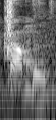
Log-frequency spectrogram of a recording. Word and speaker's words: Camus: kamu ya atau Albert chamus ya lu terserah lu mau baca gimana Tapi ya yang gua tahu cara bacanya itu adalah Albert kamu ya gua di gua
